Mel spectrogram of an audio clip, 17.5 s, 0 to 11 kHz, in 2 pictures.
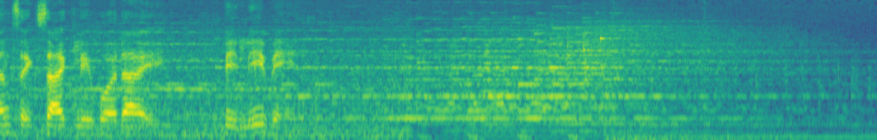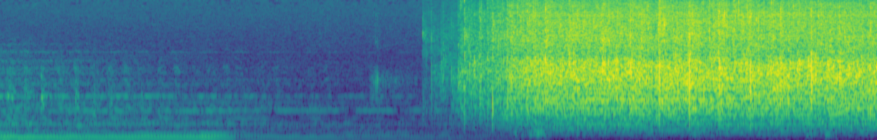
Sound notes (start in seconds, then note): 3.0 low music playing; 10.9 applause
